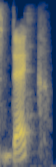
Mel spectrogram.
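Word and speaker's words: deque: written as DQ but we can pronounce this as deck now talking about deck what actually it is used for so deck pronounced as deck is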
